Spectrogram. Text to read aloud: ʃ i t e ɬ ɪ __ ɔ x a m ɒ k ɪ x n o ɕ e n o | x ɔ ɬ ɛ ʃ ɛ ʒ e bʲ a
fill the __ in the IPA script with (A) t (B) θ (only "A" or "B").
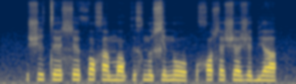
B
